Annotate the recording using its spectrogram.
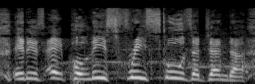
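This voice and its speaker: Noticeable background noise sits behind a man with an extremely high pitch. He talks at a moderate pace with ordinary pitch variation. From Jamaica. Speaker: education activist. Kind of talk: speech.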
